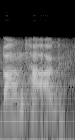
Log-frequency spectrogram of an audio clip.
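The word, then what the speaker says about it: Beantigh: For home protection, you can call on the Bontog, which is actually spelled B-E-A-N-T-I-G-H, but it's pronounced Bontog.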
